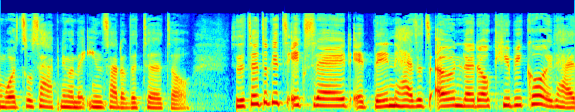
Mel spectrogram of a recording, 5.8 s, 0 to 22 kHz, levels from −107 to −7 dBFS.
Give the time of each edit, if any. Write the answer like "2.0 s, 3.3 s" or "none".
none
